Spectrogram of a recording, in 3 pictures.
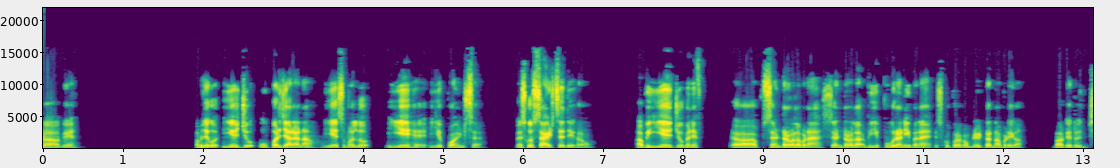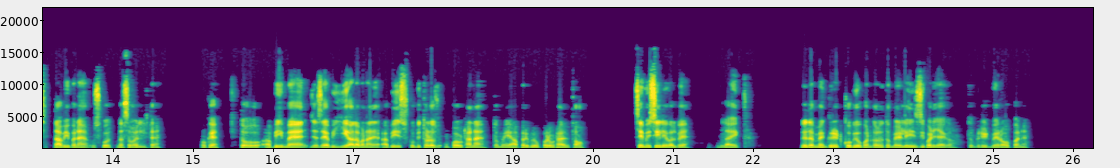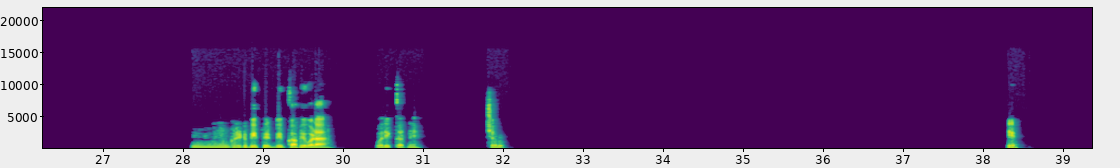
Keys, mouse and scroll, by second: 1.3 shift+click, 24.3 g, 30.2 click, 30.6 click, 34.9 click, 37.6 click, 38.2 middle click.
